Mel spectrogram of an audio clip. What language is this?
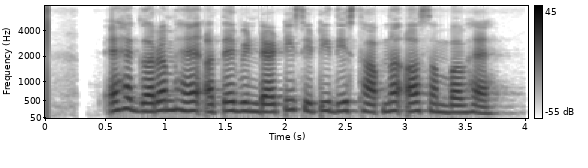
Punjabi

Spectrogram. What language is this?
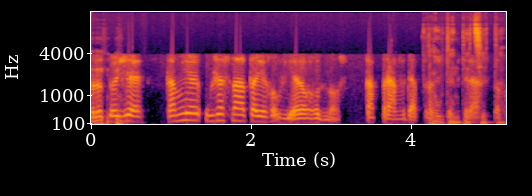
Czech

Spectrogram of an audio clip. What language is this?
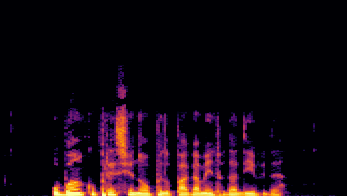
Portuguese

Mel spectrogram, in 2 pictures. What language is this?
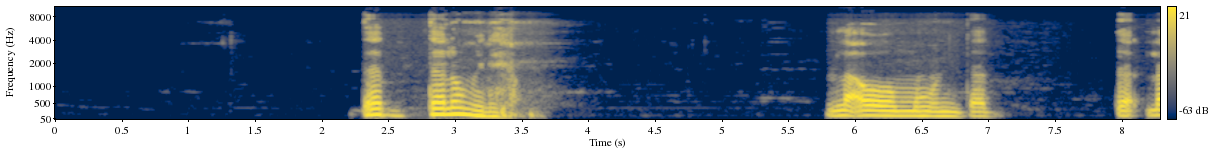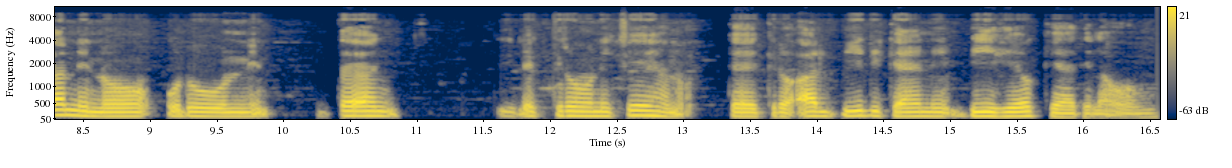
Sidamo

